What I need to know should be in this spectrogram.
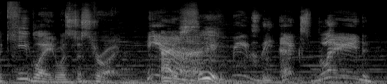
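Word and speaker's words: χ-blade: was destroyed means the x-blade it's just pronounced like keyblade even though it's just one keyblade ah the series is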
